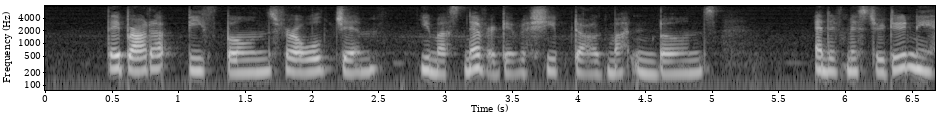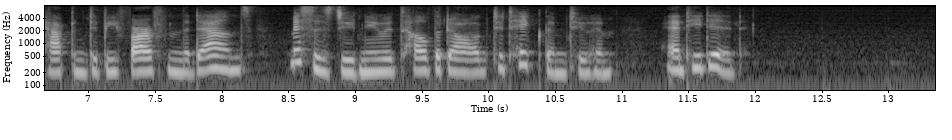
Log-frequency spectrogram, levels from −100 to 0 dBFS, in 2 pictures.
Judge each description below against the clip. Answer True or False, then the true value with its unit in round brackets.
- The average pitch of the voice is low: False (215 Hz)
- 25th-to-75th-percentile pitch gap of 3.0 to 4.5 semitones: False (2.5 semitones)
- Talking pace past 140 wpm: True (190 wpm)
